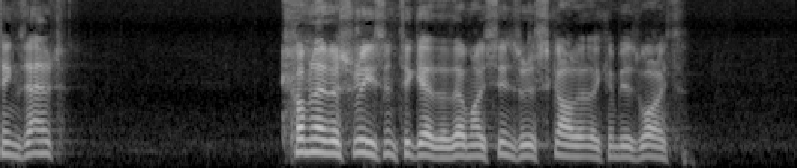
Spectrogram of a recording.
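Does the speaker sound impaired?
Yes: Parkinson's disease; new tablets from new consultant in Nottingham after over a year undertreated, masked face.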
